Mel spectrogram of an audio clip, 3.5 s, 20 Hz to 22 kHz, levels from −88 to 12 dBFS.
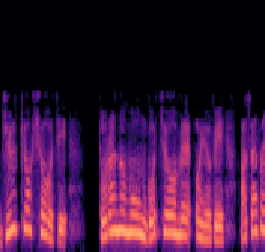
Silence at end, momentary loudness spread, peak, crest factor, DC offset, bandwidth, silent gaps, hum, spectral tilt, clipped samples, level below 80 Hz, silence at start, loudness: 0 s; 10 LU; -4 dBFS; 10 dB; under 0.1%; 5.6 kHz; none; none; -12.5 dB/octave; under 0.1%; -68 dBFS; 0 s; -16 LUFS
